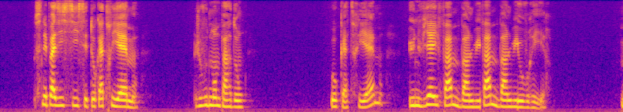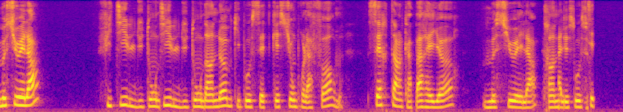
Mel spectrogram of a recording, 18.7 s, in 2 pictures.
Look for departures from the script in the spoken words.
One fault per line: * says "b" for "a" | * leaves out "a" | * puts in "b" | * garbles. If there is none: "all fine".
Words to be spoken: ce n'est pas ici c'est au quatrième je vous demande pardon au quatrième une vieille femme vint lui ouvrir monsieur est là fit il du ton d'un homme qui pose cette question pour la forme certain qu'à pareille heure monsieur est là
* puts in "femme vint lui"
* puts in "il du ton"
* garbles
